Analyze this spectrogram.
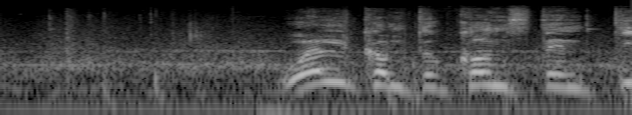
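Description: A man speaks calmly and up close.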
